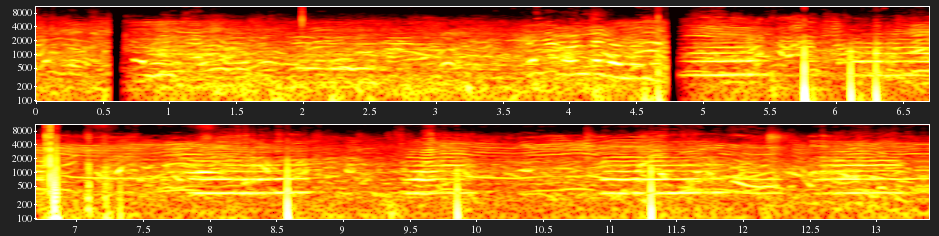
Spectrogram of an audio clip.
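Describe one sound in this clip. Children chatter and shout nearby.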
